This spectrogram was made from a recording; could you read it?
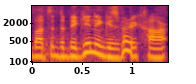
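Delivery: voice cracking and breaking. Talking about starting out making videos, voice cracking. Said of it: "my voice is cracking".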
